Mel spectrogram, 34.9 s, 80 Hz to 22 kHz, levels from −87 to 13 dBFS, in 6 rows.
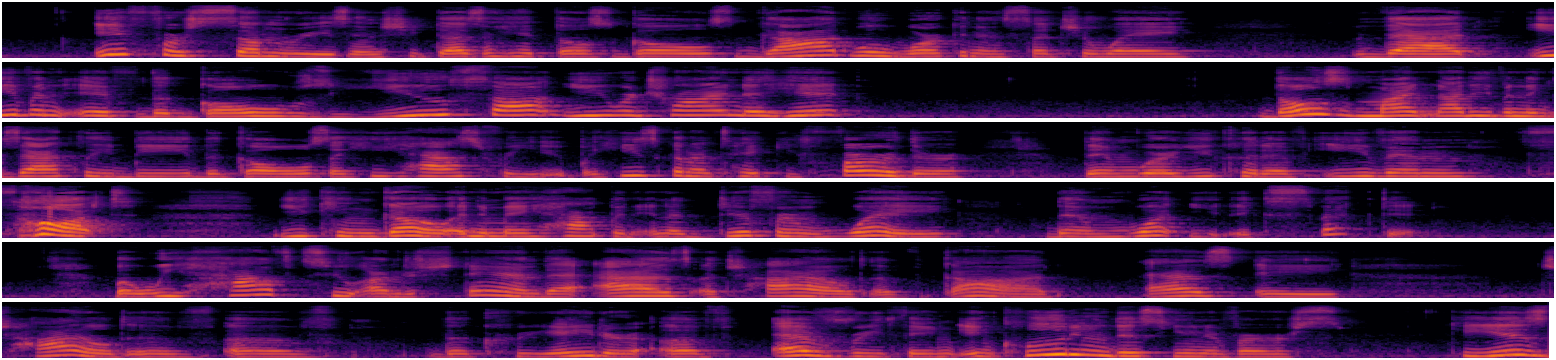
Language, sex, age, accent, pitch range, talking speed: English, female, 20-39, American, 205-270 Hz, 165 wpm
